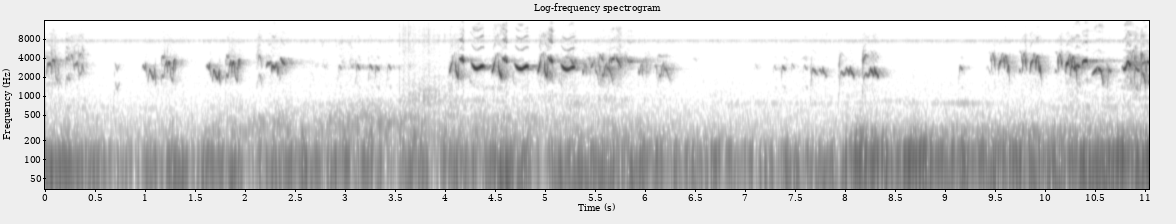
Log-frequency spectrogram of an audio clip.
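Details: During an Indonesian bird-trapping outing, a sooty-headed bulbul gives scattered bursts of bubbly, slurred chirps separated by quiet gaps, with a louder cluster near the middle and faint background hum.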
